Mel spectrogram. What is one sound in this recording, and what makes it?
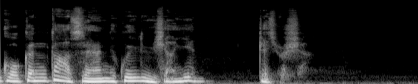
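An elderly man speaks calmly and slowly into a close microphone.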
